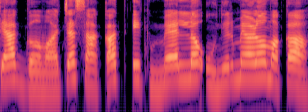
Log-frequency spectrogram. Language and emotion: Goan Konkani, disgusted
